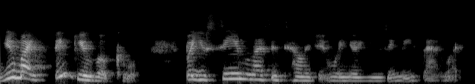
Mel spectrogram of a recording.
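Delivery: ordinary talk, nothing marked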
